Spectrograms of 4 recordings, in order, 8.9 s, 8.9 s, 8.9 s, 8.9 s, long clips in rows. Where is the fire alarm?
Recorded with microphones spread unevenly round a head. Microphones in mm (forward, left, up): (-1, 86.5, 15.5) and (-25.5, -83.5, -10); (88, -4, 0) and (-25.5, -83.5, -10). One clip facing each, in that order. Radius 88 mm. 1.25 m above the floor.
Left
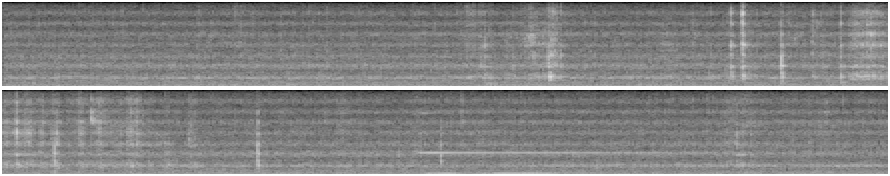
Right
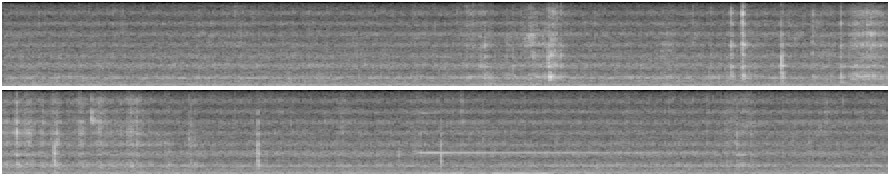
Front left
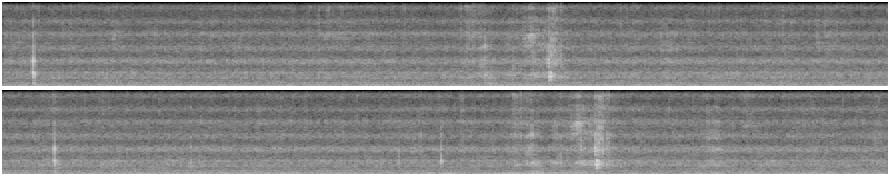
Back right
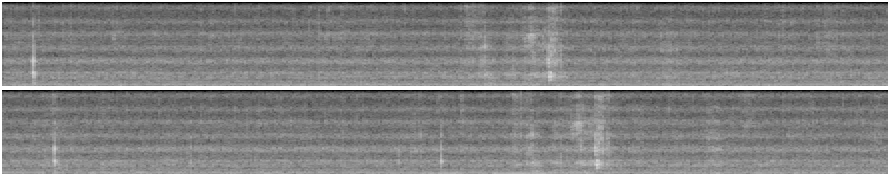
No fire alarm in this recording.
